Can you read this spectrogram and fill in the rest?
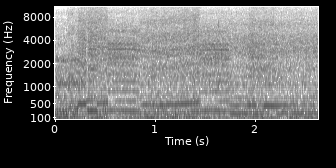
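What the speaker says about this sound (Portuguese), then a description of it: "Pegar a moto e tentar sair desse lugar," A motorcycle ridden in Just Cause 2 multiplayer gives a continuous, loud engine drone whose pitch rises and falls slightly throughout, with no talking.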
